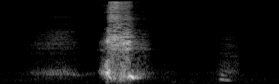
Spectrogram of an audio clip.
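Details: A breathy lead-in, then one strong explosive sneeze and a brief soft sound after it, from a female trying to sneeze, with a sore throat and slight nasal congestion since the previous day.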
